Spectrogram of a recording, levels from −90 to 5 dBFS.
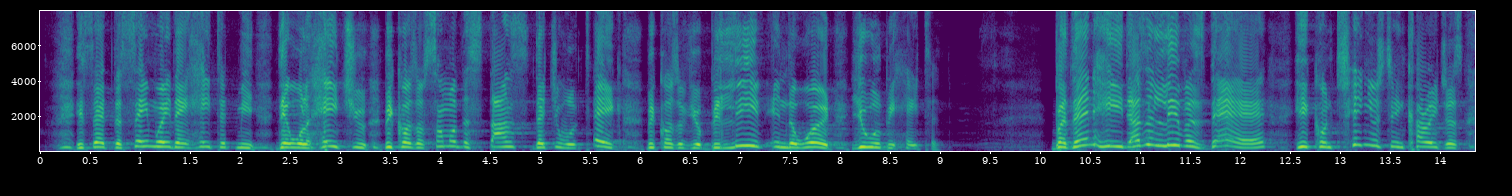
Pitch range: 205-270 Hz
